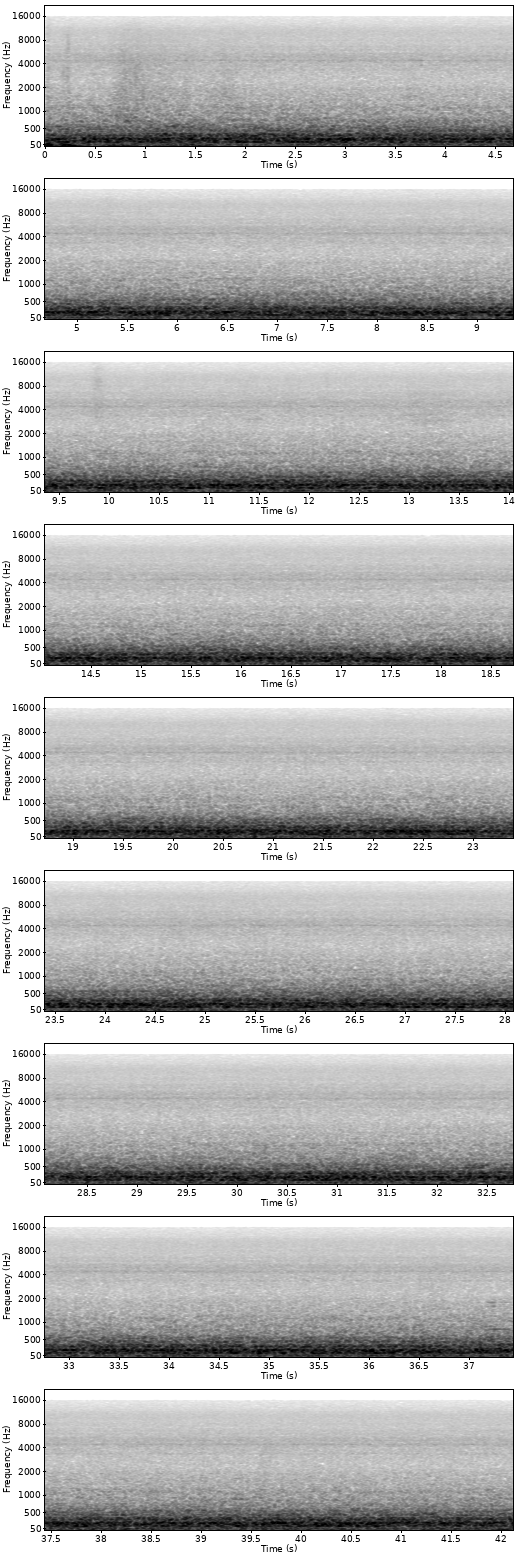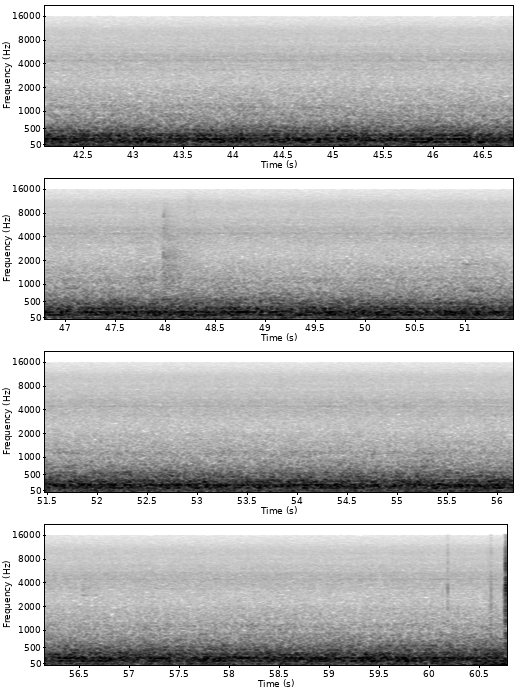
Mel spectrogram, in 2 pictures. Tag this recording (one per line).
air
air-conditioning
building
conditioner
conditioning
school-building
ventilator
